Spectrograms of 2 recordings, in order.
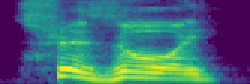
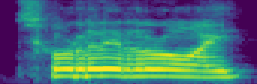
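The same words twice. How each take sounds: First: Trizoy said with a z in the middle, like tri-ZOY; a hesitant Trizoy, the z sound slipping in; first stab at the name. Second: Triroy said with an r in place of the z, tri-ROY; Triroy, fixing the z to an r; corrected name. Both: Real, not acted.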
